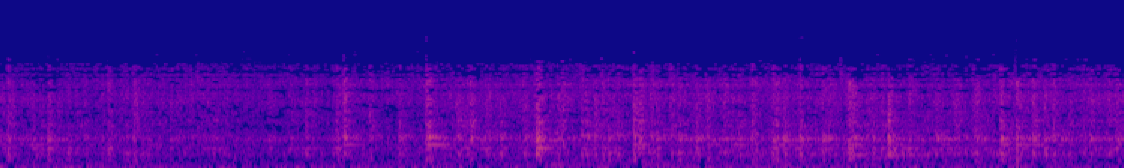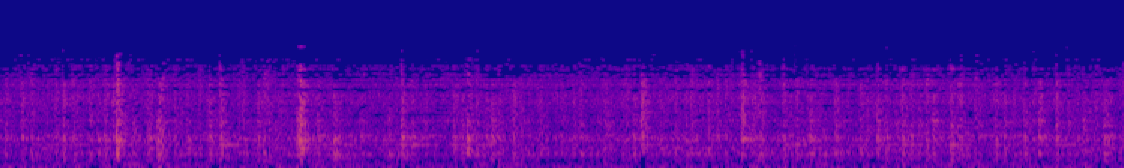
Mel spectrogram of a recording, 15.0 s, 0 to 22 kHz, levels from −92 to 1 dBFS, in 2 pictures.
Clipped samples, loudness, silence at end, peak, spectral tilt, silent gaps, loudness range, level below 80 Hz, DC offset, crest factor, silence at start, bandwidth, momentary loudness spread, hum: under 0.1%; -53 LUFS; 0 s; -30 dBFS; -0.5 dB/octave; none; 4 LU; -76 dBFS; under 0.1%; 26 dB; 0 s; 7 kHz; 8 LU; none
